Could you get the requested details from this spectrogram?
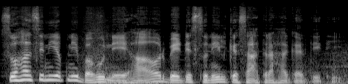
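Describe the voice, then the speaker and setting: A man narrating a storybook tale in an expressive, scripted way. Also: lowish voice, normal speed, no echo, soft background music.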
